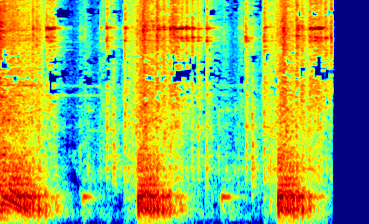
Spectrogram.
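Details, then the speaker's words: Chainsaw that starts then dies: three pull-start sputters, each dying without catching and running. "अब machine start कर check करूंगा का या जैसा कि आप देख पा रहे हैं चैन समस्या स्टार्ट नहीं हो रहा है"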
